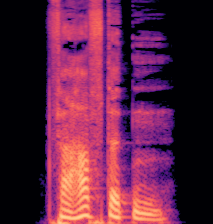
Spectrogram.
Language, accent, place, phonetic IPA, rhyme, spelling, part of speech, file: German, Germany, Berlin, [fɛɐ̯ˈhaftətn̩], -aftətn̩, verhafteten, adjective / verb, De-verhafteten.ogg
- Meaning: inflection of verhaften: 1. first/third-person plural preterite 2. first/third-person plural subjunctive II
